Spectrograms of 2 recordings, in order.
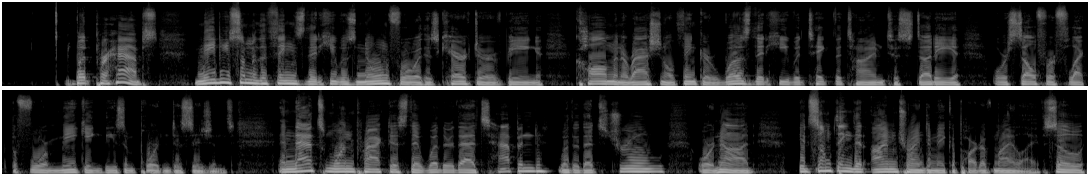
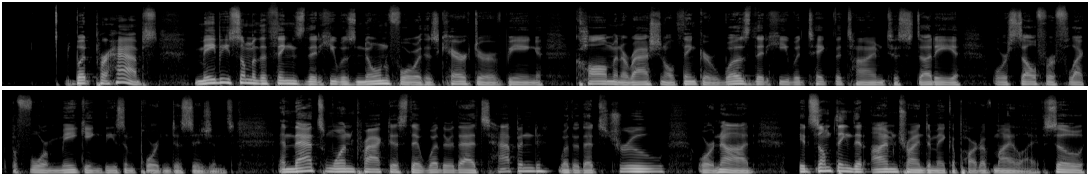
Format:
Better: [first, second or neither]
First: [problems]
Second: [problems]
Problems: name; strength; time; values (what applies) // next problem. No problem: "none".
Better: second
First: distortion; slight; 9% of the sound clipped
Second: none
